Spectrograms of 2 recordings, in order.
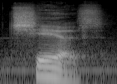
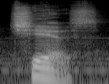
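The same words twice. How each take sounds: The two takes are said the same way.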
